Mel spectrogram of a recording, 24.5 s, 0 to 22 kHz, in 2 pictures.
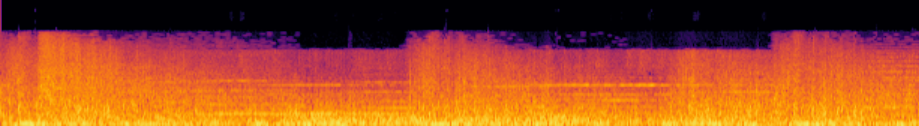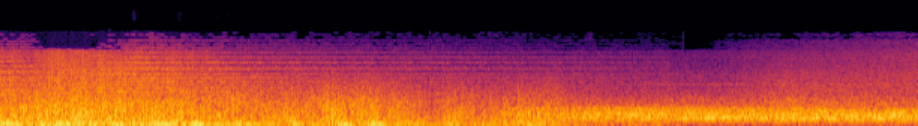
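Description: Loud thunder from a night lightning storm in Chongqing, with over 11,400 lightning strikes, about one every 3 seconds, rolls and rumbles almost continuously, with sharp cracking bursts breaking out every few seconds before a deep, steady rumble settles in toward the end.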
